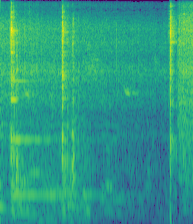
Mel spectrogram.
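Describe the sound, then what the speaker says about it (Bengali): Spice paste cooks with fried onion and tomato in a pan, giving a low steady sizzle broken by a few sharp scrapes and clinks of a spoon stirring against the metal. "মশলাটা সুন্দর করে কষা করে ভাজা হবে এইভাবে একটু ভেজে নেব"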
